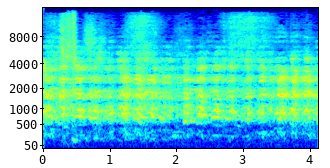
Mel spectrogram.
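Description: Audience laughing, a dense, rising-and-falling mass of chuckles and laughter.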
